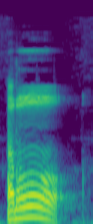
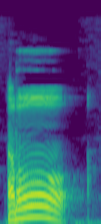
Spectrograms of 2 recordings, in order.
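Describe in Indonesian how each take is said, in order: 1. Vokalnya adalah bunyi O yang berat dan membulat. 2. Vokalnya adalah bunyi O yang berat dan membulat.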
